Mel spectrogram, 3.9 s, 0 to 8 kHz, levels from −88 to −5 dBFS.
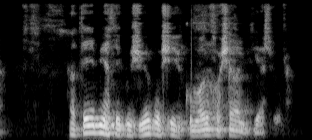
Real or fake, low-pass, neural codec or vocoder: fake; 7.2 kHz; codec, 16 kHz, 16 kbps, FreqCodec, smaller model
